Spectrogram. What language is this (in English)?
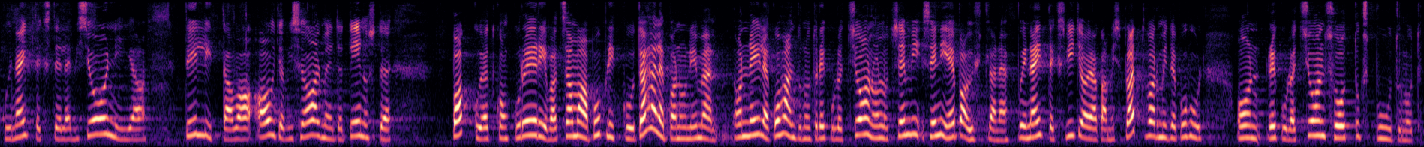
Estonian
